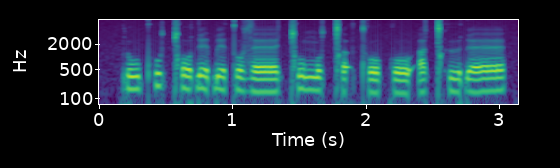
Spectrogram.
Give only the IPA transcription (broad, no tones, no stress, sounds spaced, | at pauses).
ɾ u pʰ u ǀ o ɗ e ɓ e t̪ o z ɛː ǀ u ŋ o ǀ ɐ ʔ tʰ o k o ʔ a ǀʰ ɨ ɗ ɛː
